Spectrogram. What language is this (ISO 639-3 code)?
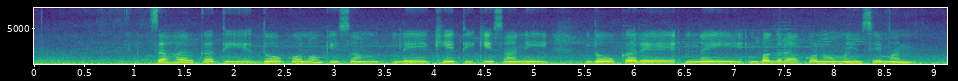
hne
